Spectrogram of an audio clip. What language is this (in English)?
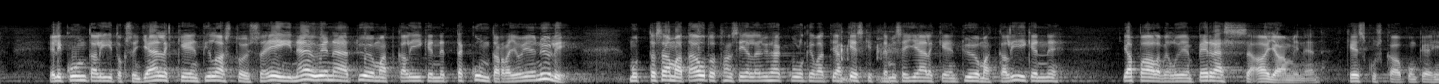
Finnish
